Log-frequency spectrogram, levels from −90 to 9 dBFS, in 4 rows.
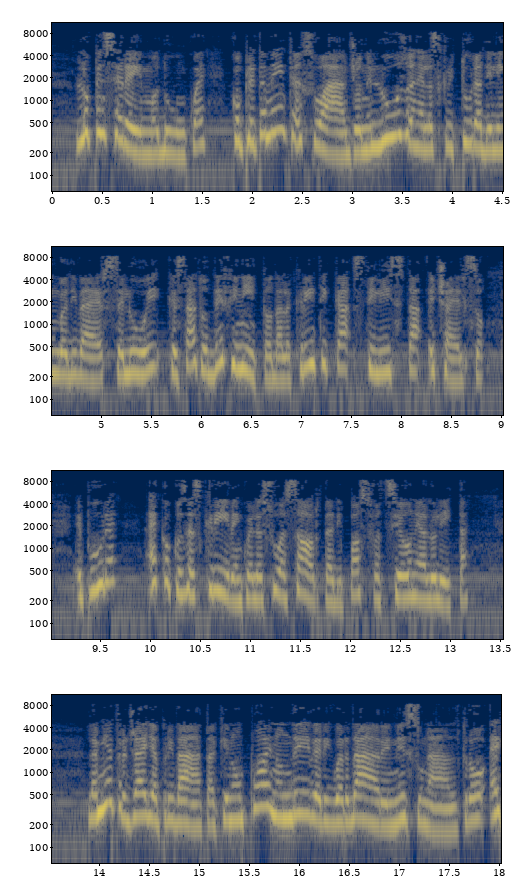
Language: Italian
